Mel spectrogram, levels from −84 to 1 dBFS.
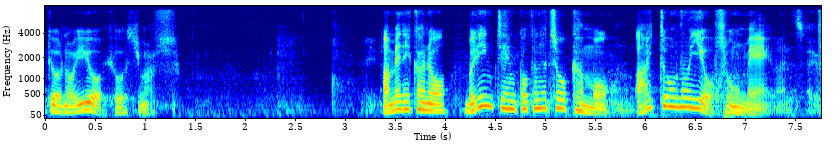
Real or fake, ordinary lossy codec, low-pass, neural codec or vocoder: fake; none; 7.2 kHz; codec, 24 kHz, 0.9 kbps, WavTokenizer, small release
